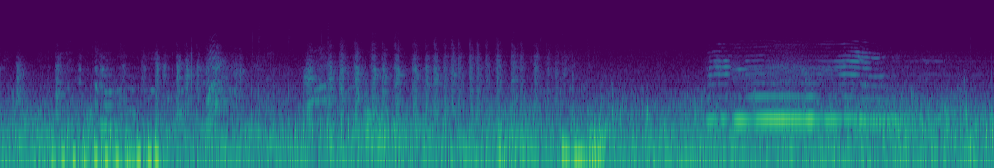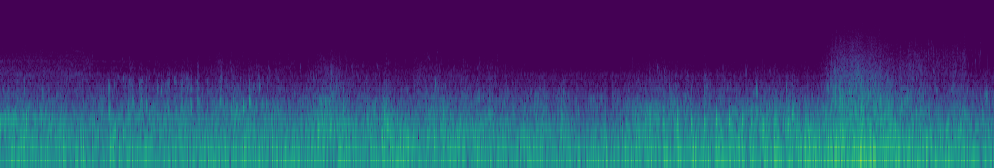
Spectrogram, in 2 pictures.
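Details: Humpback whale song in ocean ambience: rasping pulsed units early on, then a sustained mid-pitched tonal moan with overtones lasting about two seconds, and a later brief upward sweep, all over heavy low rumble.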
